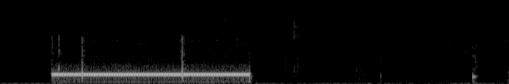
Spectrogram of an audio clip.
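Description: A telephone call rings with one long, steady electronic tone of about two seconds, clear and loud. Quiet faint sounds follow.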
